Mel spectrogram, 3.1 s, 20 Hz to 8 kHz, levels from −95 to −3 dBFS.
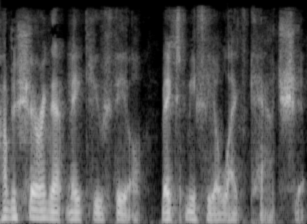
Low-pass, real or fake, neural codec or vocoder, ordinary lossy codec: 7.2 kHz; fake; codec, 24 kHz, 6 kbps, HILCodec; AAC, 32 kbps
